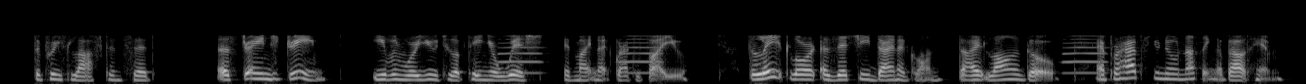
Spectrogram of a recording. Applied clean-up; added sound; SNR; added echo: none; Wind instrument, woodwind instrument; 14 dB; none.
